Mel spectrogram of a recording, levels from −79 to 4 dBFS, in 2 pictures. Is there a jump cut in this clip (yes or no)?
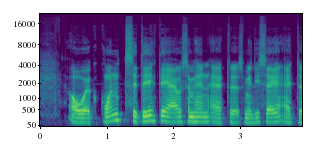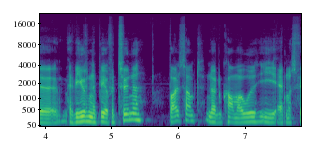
no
